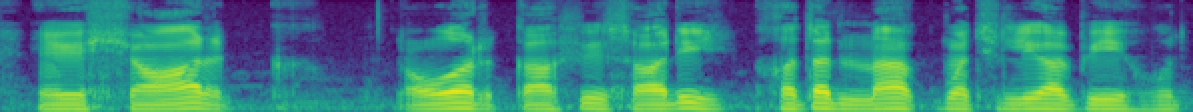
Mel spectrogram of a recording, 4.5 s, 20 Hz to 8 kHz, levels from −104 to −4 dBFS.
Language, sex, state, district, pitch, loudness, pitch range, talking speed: Hindi, male, Uttar Pradesh, Jyotiba Phule Nagar, 130 Hz, -18 LUFS, 120-135 Hz, 135 wpm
